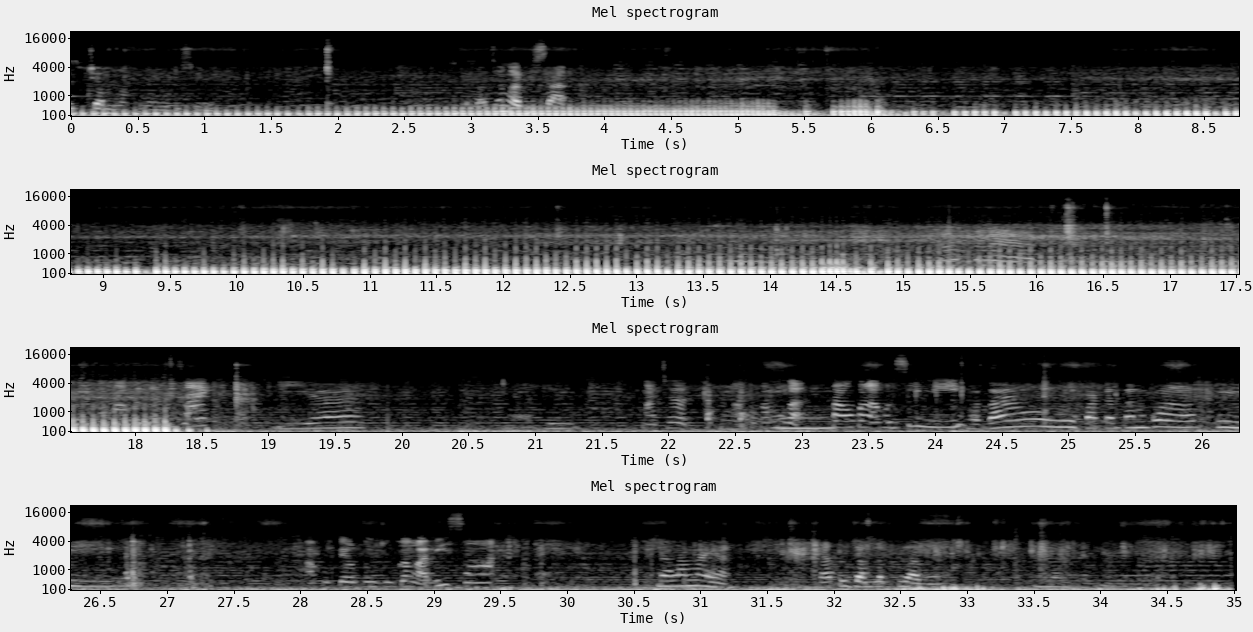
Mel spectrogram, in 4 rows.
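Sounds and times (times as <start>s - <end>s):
motorcycle engine running: 0.0s - 19.0s, 24.4s - 35.0s.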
